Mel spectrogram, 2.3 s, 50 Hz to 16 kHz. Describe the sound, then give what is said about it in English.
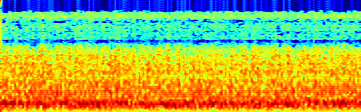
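Deep, continuous roar of three liquid-fuel space shuttle main engines during launch from Kennedy Space Center, about 32 seconds into flight as they approach throttle-down; a dense, steady rumble heavy in low tones with no breaks. “32 seconds into the flight, the three liquid fuel main engines soon will throttle back to 72% of rated performance down in the bucket”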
